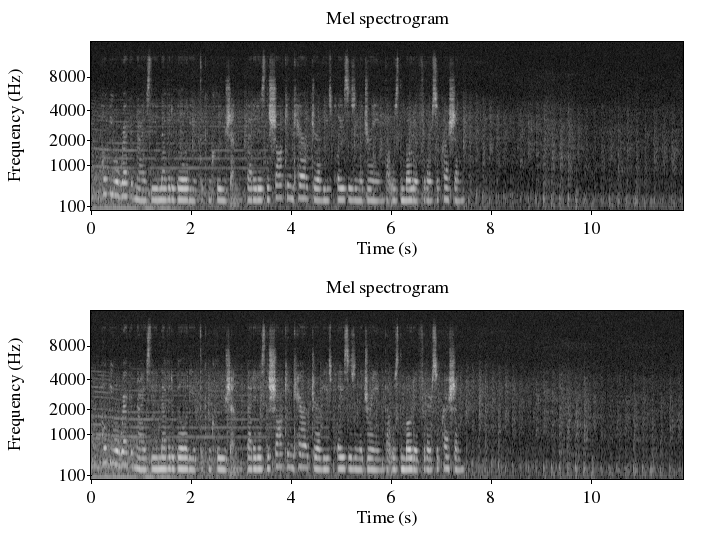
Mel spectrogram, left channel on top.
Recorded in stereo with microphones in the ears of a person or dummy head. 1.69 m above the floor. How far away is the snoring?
No snoring in this recording.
